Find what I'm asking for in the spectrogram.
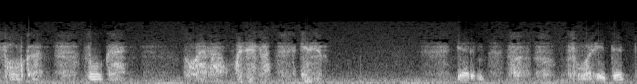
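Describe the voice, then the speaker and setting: An actor playing a dying, vengeful prisoner of war in a radio drama, gasping out insistent demands in a breathy hiss. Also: male voice, fairly low pitch, fairly even intonation, measured pace, lightly acted. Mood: dying, pleading. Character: dying, vengeful male prisoner-of-war, haunting his friend. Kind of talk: 1970s radio drama acting. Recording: muffled, noisy old radio broadcast.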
